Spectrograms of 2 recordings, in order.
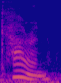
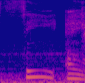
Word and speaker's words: Charon: The name you heard wasn't Karen. It was C-H-A-R-O-N, Charon. It is the Styx River. as in Oh, of course. How did we not figure that out before? Charon, Charon, who in exchange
